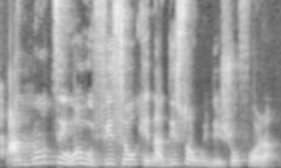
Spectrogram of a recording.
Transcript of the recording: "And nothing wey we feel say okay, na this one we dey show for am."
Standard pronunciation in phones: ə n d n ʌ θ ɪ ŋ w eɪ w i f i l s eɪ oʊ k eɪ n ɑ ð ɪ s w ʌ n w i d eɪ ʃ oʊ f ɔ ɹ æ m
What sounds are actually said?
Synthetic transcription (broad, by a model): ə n n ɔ t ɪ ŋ w eɪ w i f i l s eɪ oʊ k eɪ n ɑ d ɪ s w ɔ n w i d eɪ ʃ oʊ f ɔ ɹ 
